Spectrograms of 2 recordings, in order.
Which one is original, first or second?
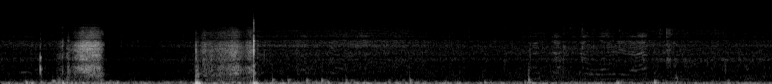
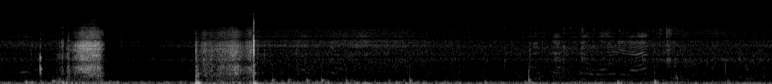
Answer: second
